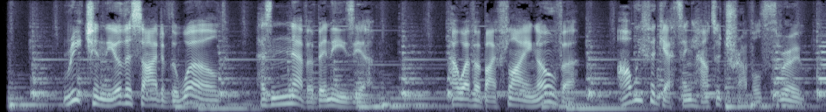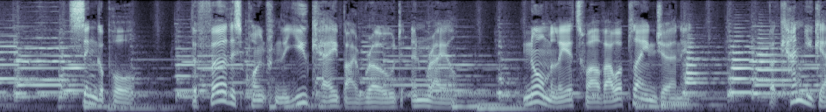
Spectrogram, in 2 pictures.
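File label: documentary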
